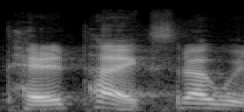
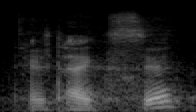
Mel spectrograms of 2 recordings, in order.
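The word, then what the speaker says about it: Δx: 앞에 삼각형 귀엽게 써 주시고 이렇게 읽기로는 델타 x라고 읽어내시면 됩니다. 오케이. 델타 x.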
